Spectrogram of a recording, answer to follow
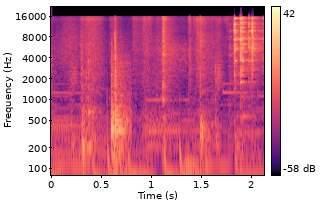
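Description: Metal tube legs of a guitar charging stand clinking against each other as they are lifted from their box, with a few sharp clinks near the end, over steady background music.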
